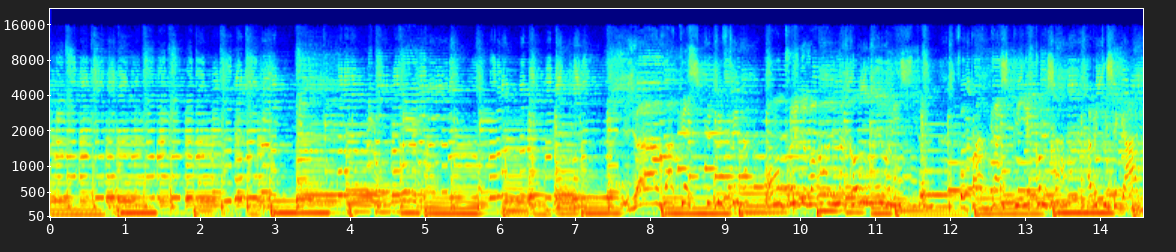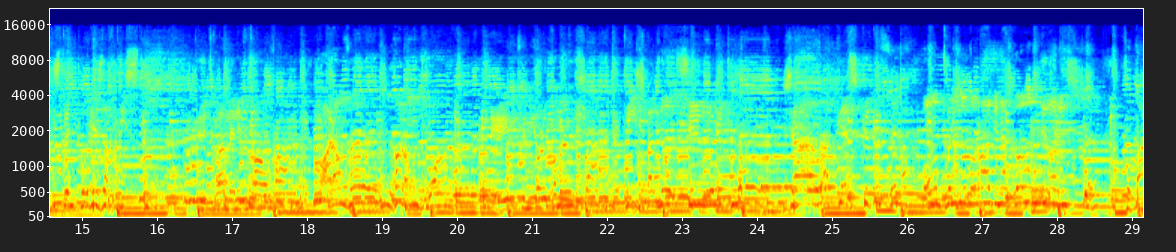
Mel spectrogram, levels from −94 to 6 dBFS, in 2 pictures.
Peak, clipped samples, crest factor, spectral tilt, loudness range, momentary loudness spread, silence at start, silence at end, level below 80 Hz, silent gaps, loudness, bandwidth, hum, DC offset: 0 dBFS; under 0.1%; 14 dB; -7 dB/octave; 1 LU; 3 LU; 0 s; 0 s; -32 dBFS; none; -14 LUFS; 14 kHz; none; under 0.1%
